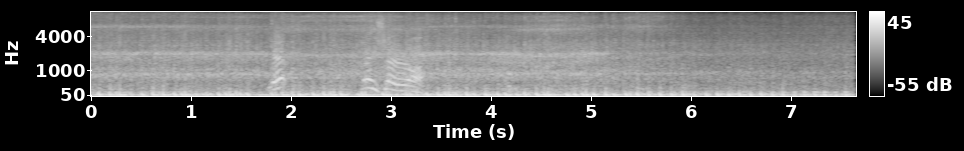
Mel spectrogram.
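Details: 1964 VW Beetle air-cooled engine idling from cold after a tune-up replacing rockers, carburetor and ignition parts: low, steady chuffing idle with an even beat, no misses or knocks; idles cleanly.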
